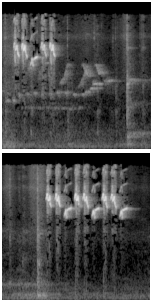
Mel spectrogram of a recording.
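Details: Indonesian cinereous tit, described as now rare in gardens, giving a short run of four high, ringing double-notes, then faint lower whistles, then a longer string of about nine bright, rapid chirped notes.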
